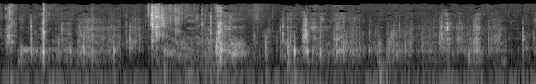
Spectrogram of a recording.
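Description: Close-miked mouth sounds of someone eating whole seasoned boiled eggs: wet, sticky chewing with many quick smacks and clicks.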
